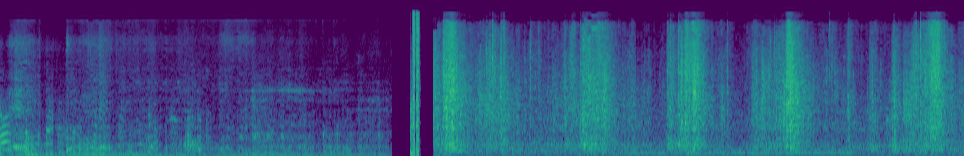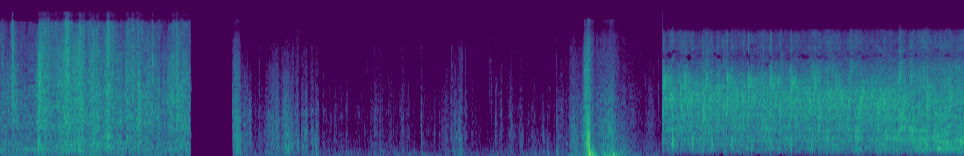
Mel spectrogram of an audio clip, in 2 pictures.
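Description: A woman laughing hard in repeated bursts, then a crowd applauding steadily from about twenty seconds in.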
